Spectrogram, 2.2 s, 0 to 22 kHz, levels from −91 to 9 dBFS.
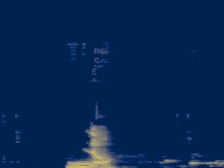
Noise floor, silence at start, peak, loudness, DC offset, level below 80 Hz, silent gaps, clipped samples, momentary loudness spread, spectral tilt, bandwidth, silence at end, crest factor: -49 dBFS; 0.65 s; -2 dBFS; -14 LUFS; under 0.1%; -66 dBFS; none; under 0.1%; 25 LU; -9 dB/octave; 5.8 kHz; 0.25 s; 18 dB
